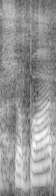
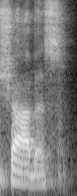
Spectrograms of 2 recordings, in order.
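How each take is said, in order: First: The word ends with a T sound. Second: The word ends with an S sound. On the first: This is the modern Israeli pronunciation.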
